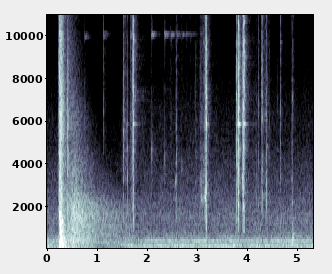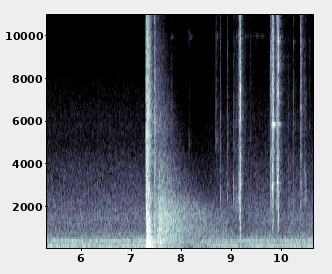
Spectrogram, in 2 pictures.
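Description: Two shots from a Springfield Armory Range Officer 9mm 1911 pistol, about seven seconds apart, each ringing out in the range for about a second. The rounds are fired one at a time with the magazine out, as an extractor test. Lighter clicks and clinks fall between and after the shots, over a steady hum.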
